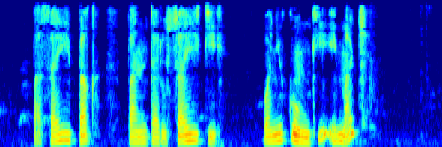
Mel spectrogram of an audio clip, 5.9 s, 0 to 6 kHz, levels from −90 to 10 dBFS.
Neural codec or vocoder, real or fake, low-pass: none; real; 5.4 kHz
